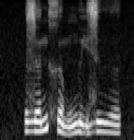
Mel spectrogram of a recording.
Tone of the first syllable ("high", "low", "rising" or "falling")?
rising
